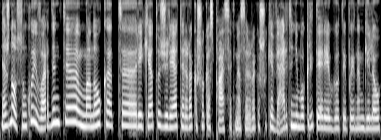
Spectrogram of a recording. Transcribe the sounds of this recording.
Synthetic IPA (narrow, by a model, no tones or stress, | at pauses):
nʲɛʒʲɪnɐʊsʊŋkʊiːʋɐɾʲd̪ʲɪnʲt̪ʲɪmɐnɐʊkɐt̪ɾʲɛɪkʲeːt̪uːʒʲʊɾʲeːt̪ʲɐɾiːɾɐkɐʃkoːkʲoːspɑːsʲɛkmʲeːsɐɾiːrɐkɐʃkoːkʲɛʋʲɛrʲt̪ʲɪnʲɪmoːkɾʲɪt̪ʲeːɾʲɪjɛɪɡʊjɛʊt̪ɐɪpɐɪnɐmɡʲɪlʲɛʊ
